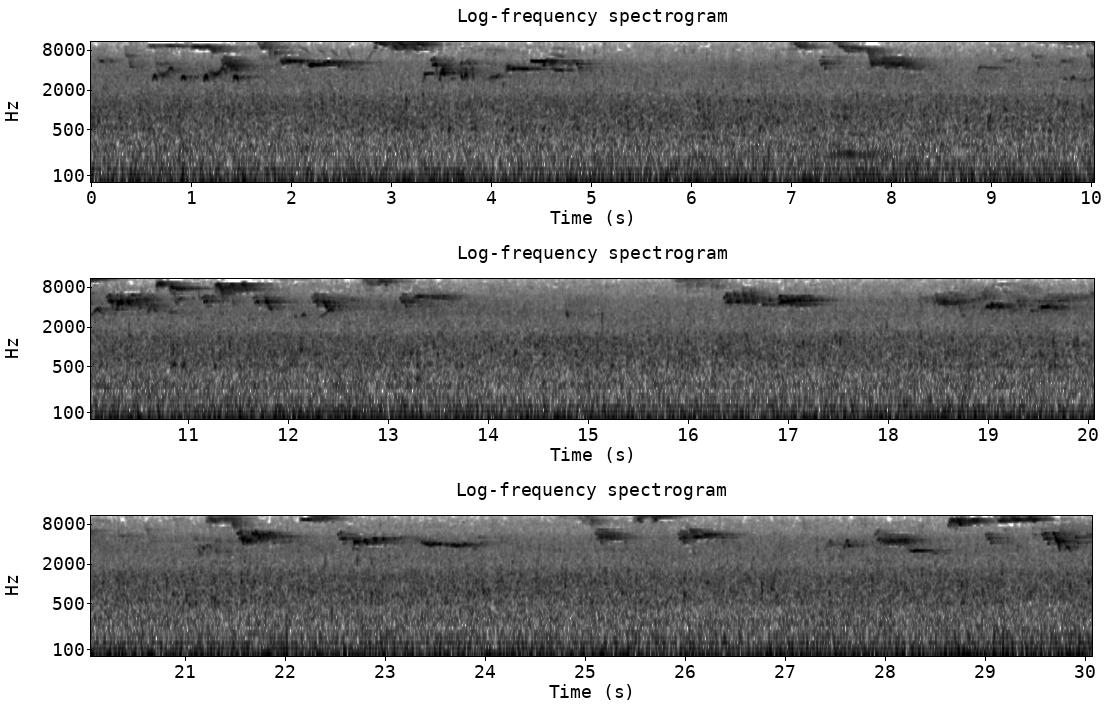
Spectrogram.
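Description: Small birds chirping and twittering in short, high, scattered calls over a steady outdoor hiss.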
